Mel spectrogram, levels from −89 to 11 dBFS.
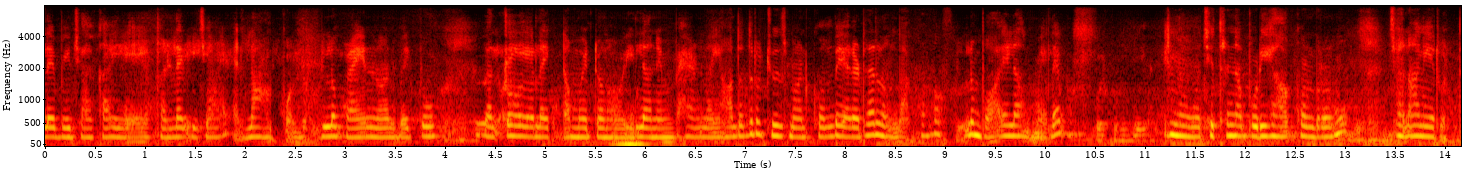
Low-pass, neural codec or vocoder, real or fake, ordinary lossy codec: none; codec, 16 kHz, 2 kbps, X-Codec, HuBERT features, trained on LibriSpeech; fake; none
